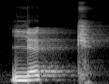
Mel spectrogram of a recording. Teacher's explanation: لو وقفنا على الكاف نعطيها الهمس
